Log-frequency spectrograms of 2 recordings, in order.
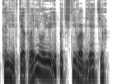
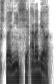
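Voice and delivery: ordinary delivery

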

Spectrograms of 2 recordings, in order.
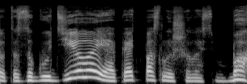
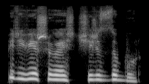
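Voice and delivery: ordinary delivery, nothing marked

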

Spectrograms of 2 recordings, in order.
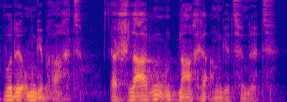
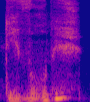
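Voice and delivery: whispered disbelief; 6 semitones lower, 8 dB quieter than usual. Acted. Detective reacts in disbelief.

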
